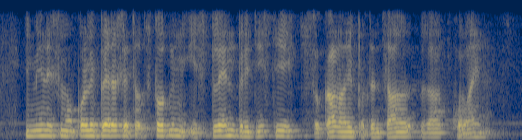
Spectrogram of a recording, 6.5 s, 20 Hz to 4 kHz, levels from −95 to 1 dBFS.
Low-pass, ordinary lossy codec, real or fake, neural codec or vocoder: 3.6 kHz; none; fake; codec, 44.1 kHz, 3.4 kbps, Pupu-Codec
